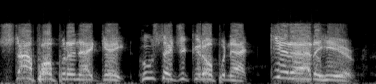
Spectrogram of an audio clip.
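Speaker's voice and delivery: very high, shrill, very loud bellowing yell. Playing a character ordering workers to stop opening the gate: yelling in character. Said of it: "start yelling".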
